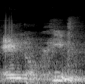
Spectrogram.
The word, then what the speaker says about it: Elohim: Eso significa Elohim o mejor dijéramos Elohim porque la H se pronuncia como J.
